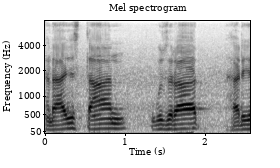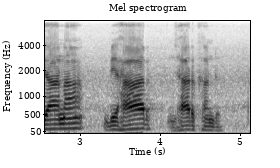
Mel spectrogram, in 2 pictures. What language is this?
Urdu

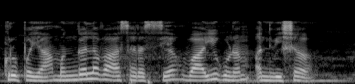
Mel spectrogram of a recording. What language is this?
Sanskrit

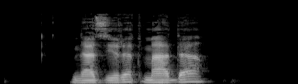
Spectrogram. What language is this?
Adyghe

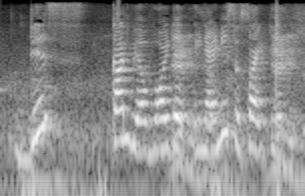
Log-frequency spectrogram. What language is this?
English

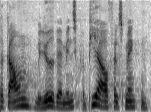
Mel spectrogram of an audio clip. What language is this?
Danish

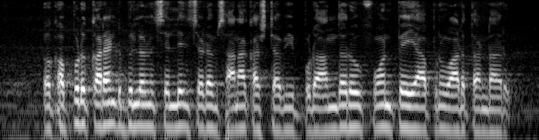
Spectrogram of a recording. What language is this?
Telugu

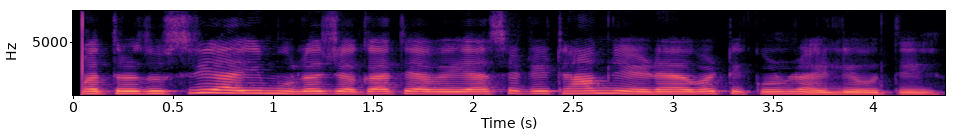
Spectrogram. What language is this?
Marathi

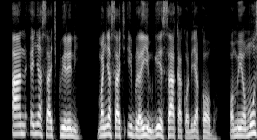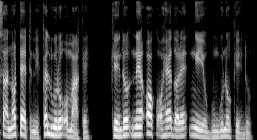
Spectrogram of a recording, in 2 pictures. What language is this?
Luo (Kenya and Tanzania)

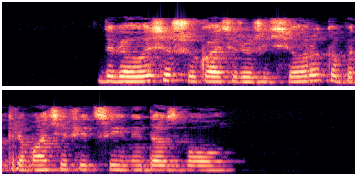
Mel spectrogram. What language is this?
Belarusian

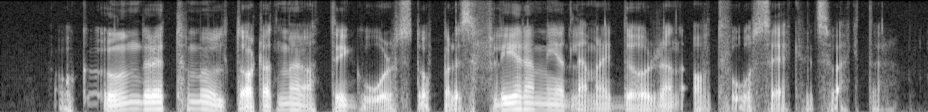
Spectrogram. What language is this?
Swedish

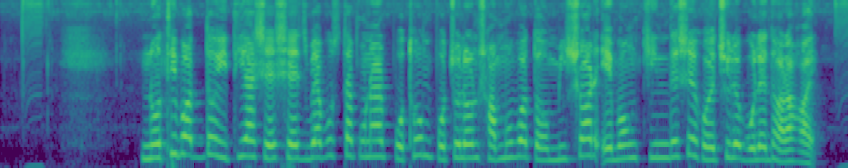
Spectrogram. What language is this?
Bangla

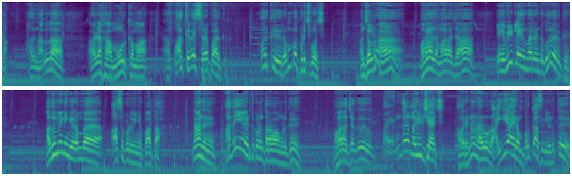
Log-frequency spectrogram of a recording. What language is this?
Tamil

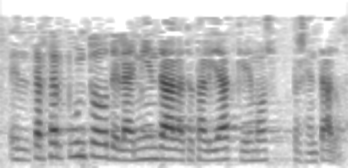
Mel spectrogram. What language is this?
Spanish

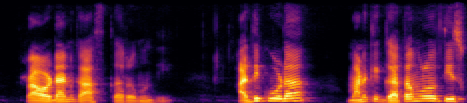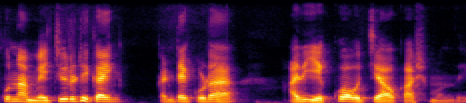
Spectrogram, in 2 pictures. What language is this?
Telugu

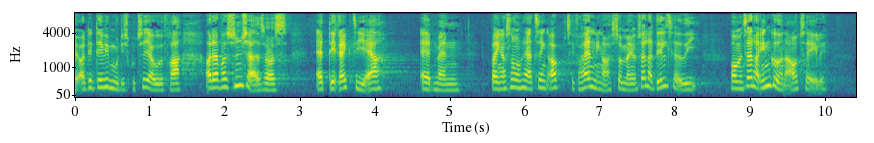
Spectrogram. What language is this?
Danish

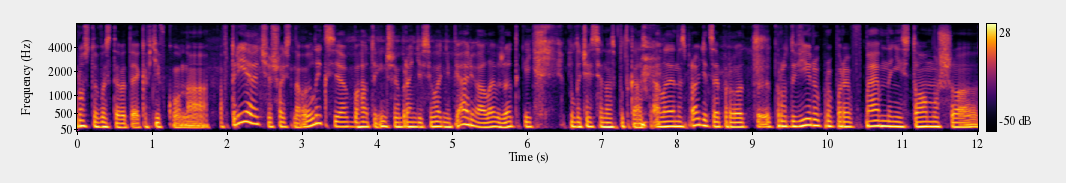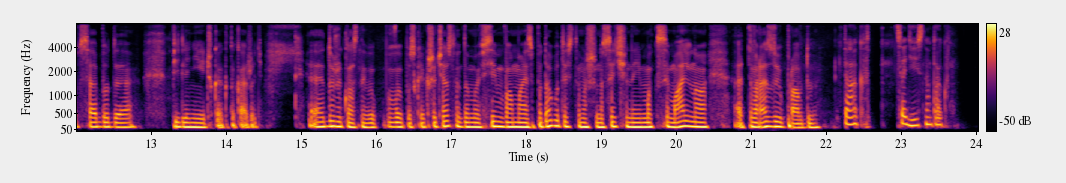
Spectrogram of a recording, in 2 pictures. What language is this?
Ukrainian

